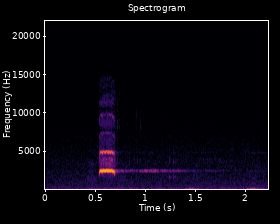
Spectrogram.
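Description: A starter's whistle gives one short, sharp blast about half a second in, signalling the start of the race, and a faint tone lingers after it.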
